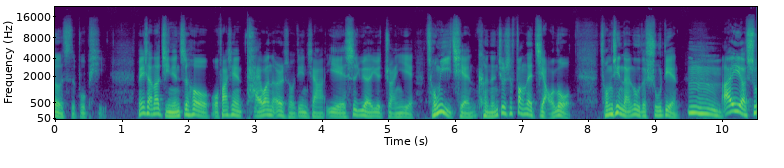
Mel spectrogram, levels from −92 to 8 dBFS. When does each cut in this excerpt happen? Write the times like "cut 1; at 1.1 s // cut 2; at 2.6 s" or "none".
none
